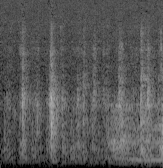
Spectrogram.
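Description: Kitchen knife cutting through smoked sirloin onto a wooden cutting board: several short, soft taps and scrapes as the blade goes through the meat and meets the board.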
